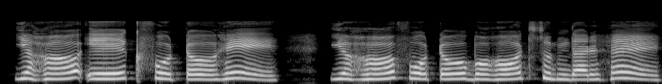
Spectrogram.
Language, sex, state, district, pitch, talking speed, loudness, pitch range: Hindi, male, Madhya Pradesh, Dhar, 250 Hz, 80 wpm, -13 LUFS, 230-270 Hz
